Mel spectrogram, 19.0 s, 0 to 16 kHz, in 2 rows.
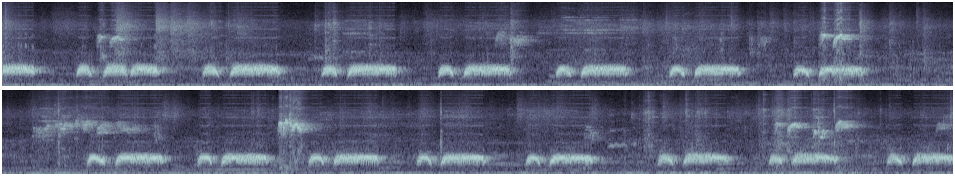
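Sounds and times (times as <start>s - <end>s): dove cooing: 0.0s - 8.8s, 9.8s - 19.0s
small birds chirping: 0.0s - 9.0s, 9.6s - 19.0s.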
